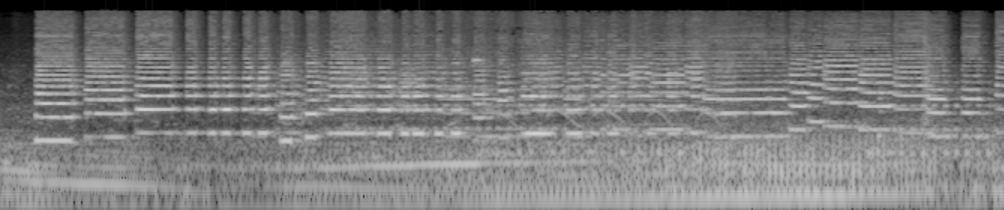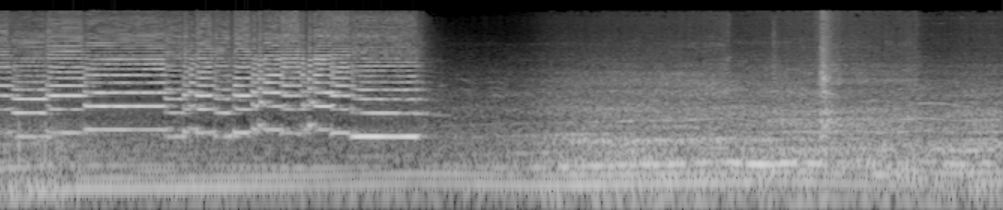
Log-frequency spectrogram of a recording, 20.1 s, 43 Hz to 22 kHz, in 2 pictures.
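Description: Telolet horn of a 44 Trans tour bus playing a quick melody of many stepping notes for about fourteen seconds, then cutting off abruptly. After it, the bus engine runs on with a low steady rumble.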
